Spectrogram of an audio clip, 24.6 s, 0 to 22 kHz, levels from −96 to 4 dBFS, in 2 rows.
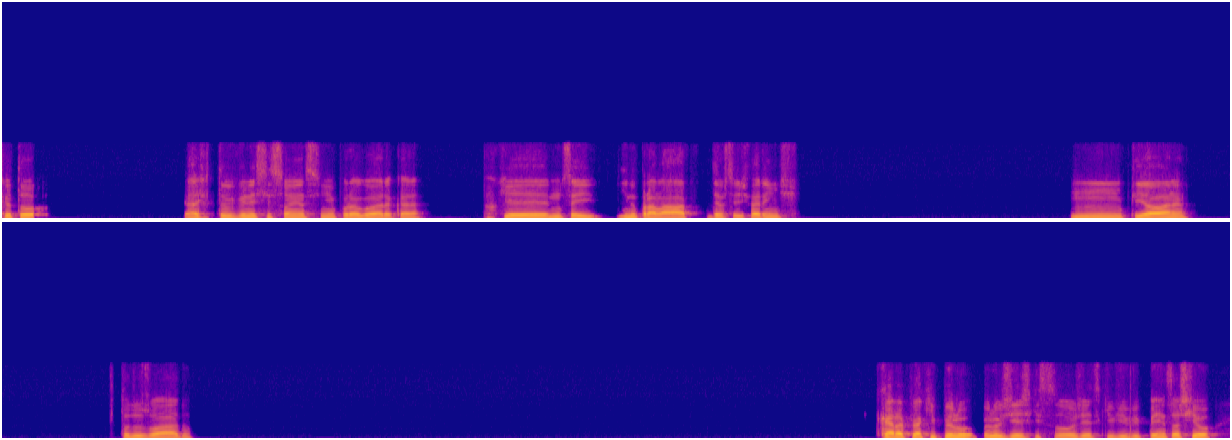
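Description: No technical faults can be heard in this speech.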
